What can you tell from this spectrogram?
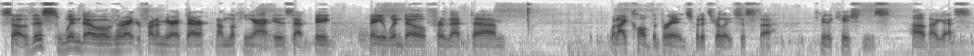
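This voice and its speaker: A man's voice: low voice, steady tone, normal speed, dull audio. A man giving casual video game commentary, thinking aloud in a hesitant way. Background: game music and sound.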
